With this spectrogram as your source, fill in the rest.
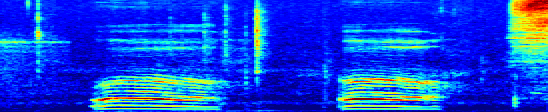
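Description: A young man makes long, drawn-out vocal sounds close to a microphone.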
